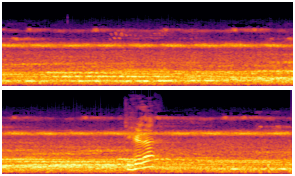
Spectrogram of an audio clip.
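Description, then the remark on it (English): A dense chorus of crickets in the woods trills steadily and continuously, many insects chirping together in the same rhythm in a constant, even drone; near the end a voice briefly speaks over it. “What I want you to hear are the real crickets singing.”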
